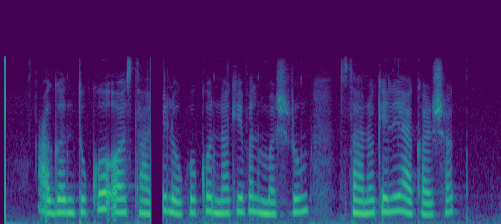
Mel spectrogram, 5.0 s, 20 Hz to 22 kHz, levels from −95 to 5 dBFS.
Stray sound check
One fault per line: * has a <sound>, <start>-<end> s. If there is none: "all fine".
* has a dropout, 1.5-1.6 s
